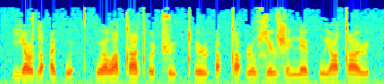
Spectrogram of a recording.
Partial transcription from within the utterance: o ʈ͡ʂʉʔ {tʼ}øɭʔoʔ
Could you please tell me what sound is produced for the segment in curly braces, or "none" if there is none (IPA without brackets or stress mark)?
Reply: tʼ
